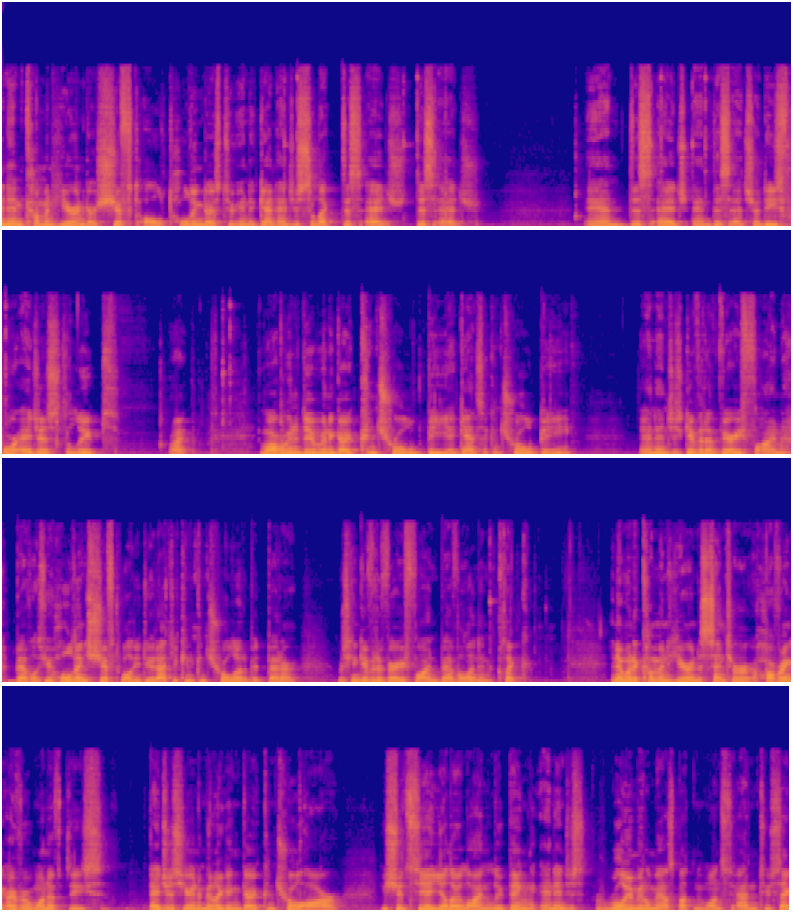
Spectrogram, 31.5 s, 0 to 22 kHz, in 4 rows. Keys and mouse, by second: 0.3 middle click, 2.9 alt+shift+click, 3.9 alt+shift+click, 4.4-5.7 middle drag, 6.4 alt+shift+click, 6.9 alt+shift+click, 7.5 z, 8.4-9.5 middle drag, 9.8 z, 10.6 shift+middle click, 12.0 ctrl+b, 23.4 middle click, 26.5 ctrl+r.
